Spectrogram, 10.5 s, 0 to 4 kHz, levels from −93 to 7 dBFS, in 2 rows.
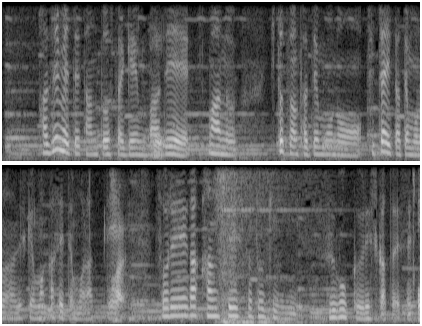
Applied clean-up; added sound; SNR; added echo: none; none; none; none.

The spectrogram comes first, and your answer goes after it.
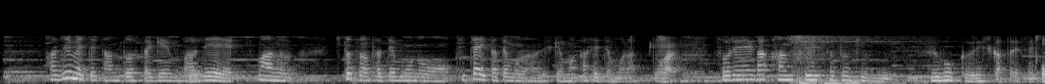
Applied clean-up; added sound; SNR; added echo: none; none; none; reverberation time 0.4 s.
